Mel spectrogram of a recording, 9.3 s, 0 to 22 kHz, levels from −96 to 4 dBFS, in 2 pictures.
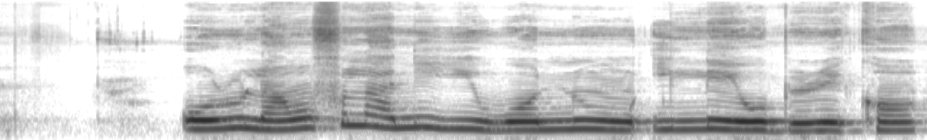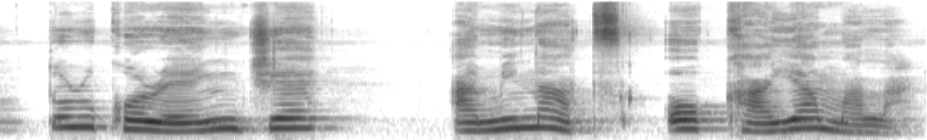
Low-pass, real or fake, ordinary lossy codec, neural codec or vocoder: none; real; none; none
